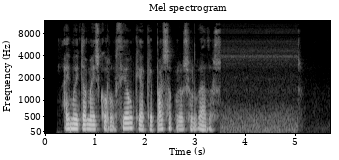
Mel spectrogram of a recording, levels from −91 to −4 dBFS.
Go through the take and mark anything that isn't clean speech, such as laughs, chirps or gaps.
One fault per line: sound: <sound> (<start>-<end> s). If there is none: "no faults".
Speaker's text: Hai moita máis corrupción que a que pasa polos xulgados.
no faults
